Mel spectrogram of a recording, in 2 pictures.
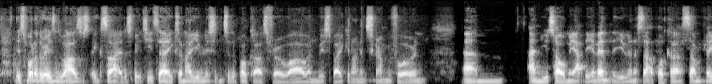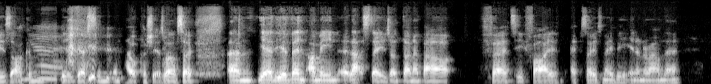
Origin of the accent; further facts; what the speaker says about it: England, United Kingdom; How are we supposed to do that? We're English.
